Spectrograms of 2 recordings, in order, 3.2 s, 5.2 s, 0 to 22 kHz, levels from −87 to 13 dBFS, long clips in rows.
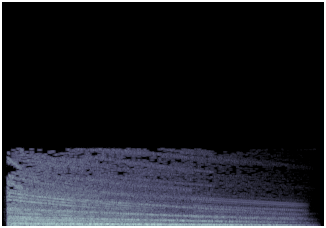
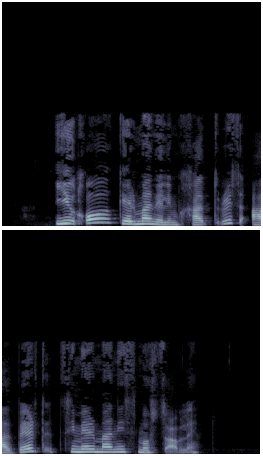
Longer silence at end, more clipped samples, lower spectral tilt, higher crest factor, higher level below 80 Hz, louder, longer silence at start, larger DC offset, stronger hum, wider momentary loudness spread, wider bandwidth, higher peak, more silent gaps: second, 0.2 s vs 0.6 s; neither; about the same, -6 dB/octave vs -5 dB/octave; about the same, 14 dB vs 18 dB; first, -42 dBFS vs -80 dBFS; first, -18 LUFS vs -24 LUFS; second, 0.05 s vs 0.55 s; neither; neither; first, 14 LU vs 11 LU; second, 8 kHz vs 11.5 kHz; about the same, -4 dBFS vs -6 dBFS; neither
